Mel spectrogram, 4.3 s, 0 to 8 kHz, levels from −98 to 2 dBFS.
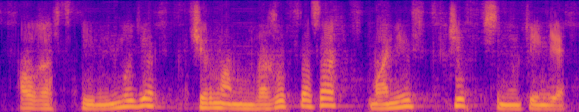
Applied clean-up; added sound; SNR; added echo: neural separator model SepFormer DNS4.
